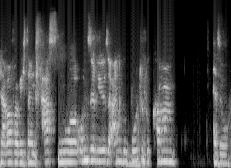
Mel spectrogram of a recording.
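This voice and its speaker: A woman's fairly high-pitched voice, a plain, everyday voice. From Belgium. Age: 30s. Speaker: e-commerce content manager. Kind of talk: interview.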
